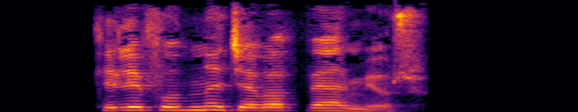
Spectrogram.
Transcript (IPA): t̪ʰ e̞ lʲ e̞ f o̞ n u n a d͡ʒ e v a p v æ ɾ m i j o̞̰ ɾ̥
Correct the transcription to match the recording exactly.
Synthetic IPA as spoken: t̪ʰ e̞ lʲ e̞ f o̞ n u n a d͡ʒ e v a p v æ ɾ m i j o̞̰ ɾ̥

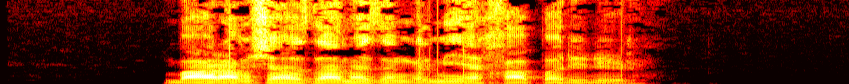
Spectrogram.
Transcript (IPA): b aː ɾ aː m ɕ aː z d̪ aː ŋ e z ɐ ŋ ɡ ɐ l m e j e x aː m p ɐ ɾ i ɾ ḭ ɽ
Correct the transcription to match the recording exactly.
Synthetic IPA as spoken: b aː ɾ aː m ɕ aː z d̪ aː m e z ɐ ŋ ɡ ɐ l m i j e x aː p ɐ ɾ i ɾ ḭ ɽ

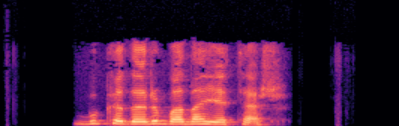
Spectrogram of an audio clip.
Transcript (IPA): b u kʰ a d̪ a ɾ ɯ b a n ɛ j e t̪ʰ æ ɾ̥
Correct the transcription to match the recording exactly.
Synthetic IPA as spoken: b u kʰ a d̪ a ɾ ɯ b a n a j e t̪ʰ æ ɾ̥

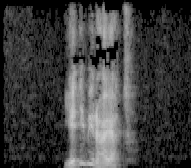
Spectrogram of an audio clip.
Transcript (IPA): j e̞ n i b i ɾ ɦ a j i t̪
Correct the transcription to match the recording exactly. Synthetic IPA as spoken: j e̞ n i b i ɾ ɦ a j a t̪

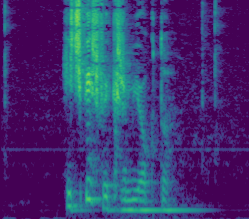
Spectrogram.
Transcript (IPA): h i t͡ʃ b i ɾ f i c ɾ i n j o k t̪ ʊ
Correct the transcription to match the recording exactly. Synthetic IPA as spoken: h i t͡ʃ b i ɾ f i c ɾ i m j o k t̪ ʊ

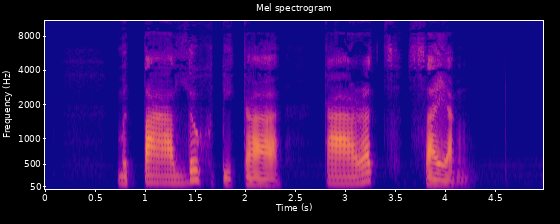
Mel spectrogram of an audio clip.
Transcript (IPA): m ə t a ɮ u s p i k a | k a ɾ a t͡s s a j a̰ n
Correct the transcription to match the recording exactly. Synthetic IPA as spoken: m ə t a ɮ u x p i k a | k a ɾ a t͡s s a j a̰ ŋ

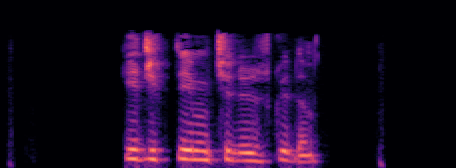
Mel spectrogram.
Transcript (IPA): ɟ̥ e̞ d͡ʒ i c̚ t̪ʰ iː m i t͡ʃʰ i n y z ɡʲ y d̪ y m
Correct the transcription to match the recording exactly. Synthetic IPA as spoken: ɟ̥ e̞ d͡ʒ i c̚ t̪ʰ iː m i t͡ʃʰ i n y z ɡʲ y d̪ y m

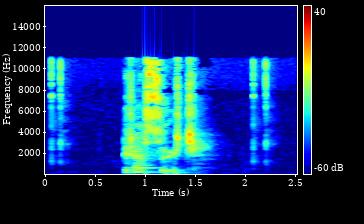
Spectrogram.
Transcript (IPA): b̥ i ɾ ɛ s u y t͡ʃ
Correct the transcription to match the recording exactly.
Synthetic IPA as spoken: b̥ i ɾ a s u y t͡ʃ

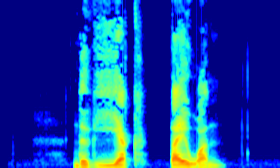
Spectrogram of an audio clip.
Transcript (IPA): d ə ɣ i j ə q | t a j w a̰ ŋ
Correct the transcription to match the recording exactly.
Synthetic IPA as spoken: d ə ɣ i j a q | t a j w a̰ n

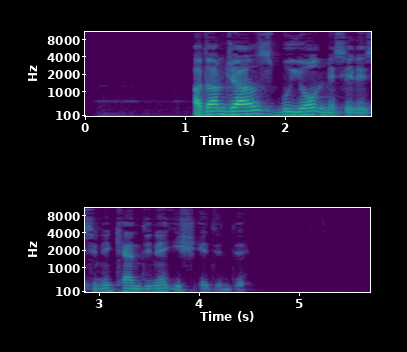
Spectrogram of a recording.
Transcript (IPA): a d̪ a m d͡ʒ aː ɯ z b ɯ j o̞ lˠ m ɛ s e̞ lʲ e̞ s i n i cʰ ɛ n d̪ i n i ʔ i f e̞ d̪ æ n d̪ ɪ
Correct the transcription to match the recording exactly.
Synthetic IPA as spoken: a d̪ a m d͡ʒ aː ɯ z b u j o̞ lˠ m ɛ s e̞ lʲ e̞ s i n i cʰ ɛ n d̪ i n ɛ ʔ i ʃ e̞ d̪ i n d̪ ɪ

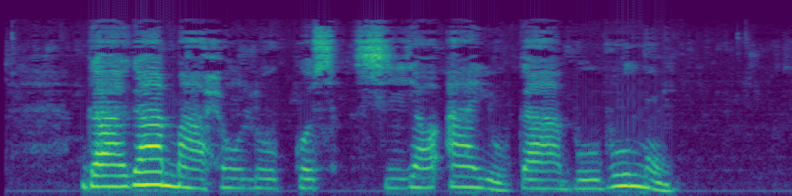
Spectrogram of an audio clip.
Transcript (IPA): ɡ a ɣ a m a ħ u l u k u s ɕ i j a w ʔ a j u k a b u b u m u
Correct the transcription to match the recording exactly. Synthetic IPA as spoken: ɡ a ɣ a m a ħ u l u k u s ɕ i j a w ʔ a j u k a b u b u m u

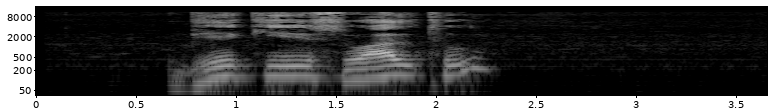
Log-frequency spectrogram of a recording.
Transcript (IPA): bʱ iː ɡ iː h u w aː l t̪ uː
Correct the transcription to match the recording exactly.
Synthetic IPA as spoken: bʱ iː k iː s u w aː l t̪ʰ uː

